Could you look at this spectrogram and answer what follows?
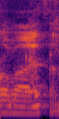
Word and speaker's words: Leviathan: Did I pronounce that Leviathan? Yes, correctly? Leviathan Okay, X.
